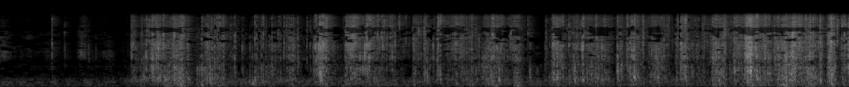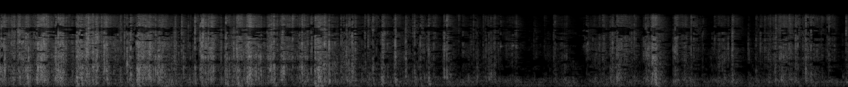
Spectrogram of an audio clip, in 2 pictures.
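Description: Thin plastic snack packaging crinkles while being handled and heat sealed, making a faint, sustained crackly rustle of dense irregular crackles that dips briefly near the end.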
